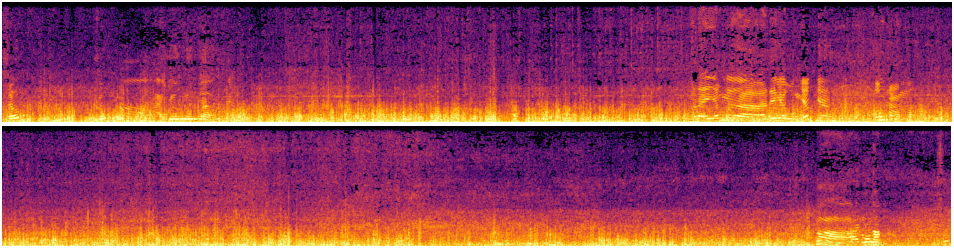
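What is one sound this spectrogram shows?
Wind rumbles steadily over a moving motorbike.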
